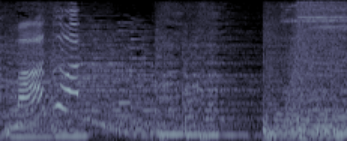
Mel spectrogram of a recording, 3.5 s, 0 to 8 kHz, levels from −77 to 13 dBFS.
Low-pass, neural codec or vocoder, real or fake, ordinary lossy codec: none; none; real; none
